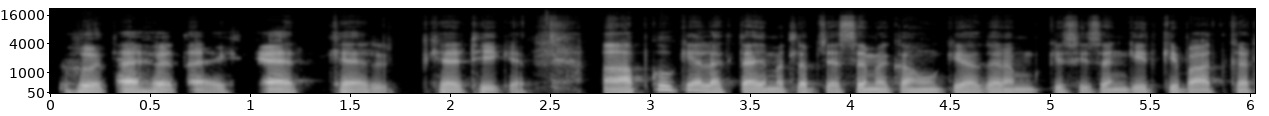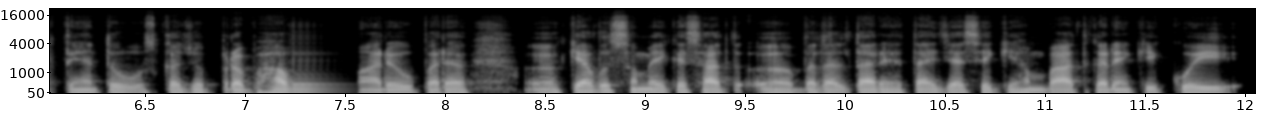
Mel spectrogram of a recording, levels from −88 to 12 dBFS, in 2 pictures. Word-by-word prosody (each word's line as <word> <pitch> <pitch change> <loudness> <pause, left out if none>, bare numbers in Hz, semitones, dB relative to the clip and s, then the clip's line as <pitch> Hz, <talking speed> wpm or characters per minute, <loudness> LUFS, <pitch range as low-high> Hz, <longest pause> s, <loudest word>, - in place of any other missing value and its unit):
होता 120 -2 +5
है, 115 +1 +6
होता 100 -4 +2
है। 110 - -2
खैर, 105 -1 +4 0.2
खैर, 110 -1 +1 0.2
खैर 100 -1 +3
ठीक - - -1
है। - - -4 0.5
आपको 185 +9 +4
क्या - - +2
लगता 115 -2 +2
है, 115 - +4
मतलब 115 0 -2
जैसे 115 - +1
मैं 110 0 +1
कहूँ 105 0 0
कि 110 - 0
अगर 105 -1 +1
हम 105 +1 -1
किसी 105 0 -4
संगीत 100 0 -2
की 105 - 0
बात 95 -1 0
करते 95 +3 -4
हैं, 100 - -1
तो 110 -1 0
उसका 105 +2 -4
जो 110 - +1
प्रभाव 105 +3 0
हमारे 115 -6 -4
ऊपर 95 +2 -1
है, 105 - +2
अ, 110 0 -8
क्या 130 - +5
वो 135 +1 0
समय 120 0 0
के 125 - -1
साथ 110 -1 +1
अ, 105 -1 -3
बदलता 100 +3 0
रहता 105 0 -2
है? 110 - 0
जैसे 110 0 -1
कि 115 +1 -5
हम 100 -2 -1
बात 100 0 +2
करें 95 -1 +1
कि 105 +1 -4
कोई 105 -1 +1
105 Hz, 250 wpm, -22 LUFS, 100-115 Hz, 0.5 s, है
